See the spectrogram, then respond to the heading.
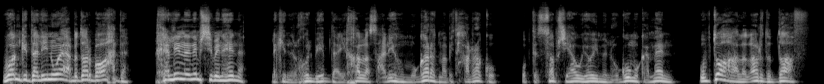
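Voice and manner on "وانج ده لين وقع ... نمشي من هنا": high, loud panicked cry; terrified. A narrator's reading. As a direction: urge everyone to flee in terror. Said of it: "وبيقولوا برعب".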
